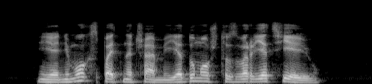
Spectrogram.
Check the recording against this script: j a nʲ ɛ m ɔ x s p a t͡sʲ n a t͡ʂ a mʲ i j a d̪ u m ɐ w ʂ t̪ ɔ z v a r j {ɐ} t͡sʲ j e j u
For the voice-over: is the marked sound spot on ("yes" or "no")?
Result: no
